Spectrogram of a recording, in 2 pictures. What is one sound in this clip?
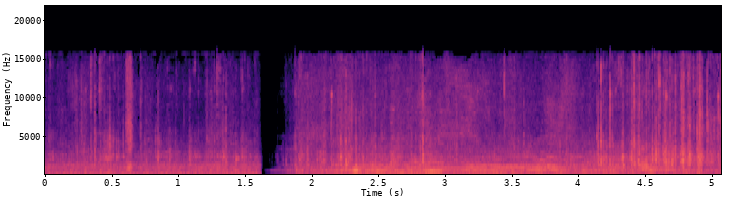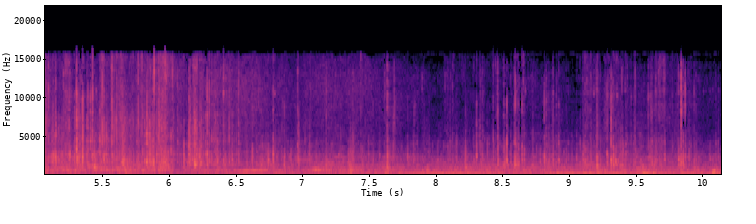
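Flip-flops slap on the ground as someone walks.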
